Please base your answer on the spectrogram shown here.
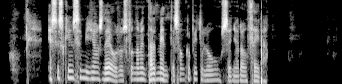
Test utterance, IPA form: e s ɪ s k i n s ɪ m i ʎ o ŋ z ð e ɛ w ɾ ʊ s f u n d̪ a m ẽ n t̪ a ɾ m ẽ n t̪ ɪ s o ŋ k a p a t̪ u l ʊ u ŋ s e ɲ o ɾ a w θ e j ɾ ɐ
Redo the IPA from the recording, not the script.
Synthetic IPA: e s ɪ s k i n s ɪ m i ʎ o ŋ z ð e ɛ w ɾ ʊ s f u n d̪ a m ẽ n t̪ a l m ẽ n t̪ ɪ s o ŋ k a p i t̪ u l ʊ u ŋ s e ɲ o ɾ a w θ e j ɾ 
